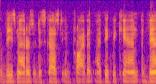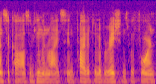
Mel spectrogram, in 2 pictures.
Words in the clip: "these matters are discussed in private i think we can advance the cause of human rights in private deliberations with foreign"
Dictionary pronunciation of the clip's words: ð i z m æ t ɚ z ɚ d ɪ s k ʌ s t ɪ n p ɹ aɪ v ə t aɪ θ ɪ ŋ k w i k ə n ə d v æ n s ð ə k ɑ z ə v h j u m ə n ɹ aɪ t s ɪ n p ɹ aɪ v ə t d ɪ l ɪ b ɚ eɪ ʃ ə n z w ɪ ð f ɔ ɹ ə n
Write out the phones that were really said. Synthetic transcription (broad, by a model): ð i z m æ t ɚ z ɚ d ɪ s k ʌ s t ɪ n p ɹ aɪ v ə t aɪ θ ɪ ŋ k w i k ə n ə d v æ n s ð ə k ɑ z ə v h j u m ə n ɹ aɪ t s ɪ n p ɹ aɪ v ə t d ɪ l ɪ b ɚ eɪ ʃ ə n z w ɪ ð f ɔ ɹ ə n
